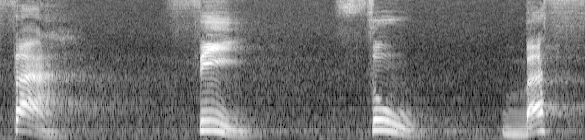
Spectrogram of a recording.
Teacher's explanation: Jadi yang tepat adalah ujung lidah disentuhkan dengan dinding dua gigi seri bagian atas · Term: huruf ta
